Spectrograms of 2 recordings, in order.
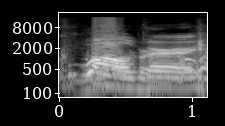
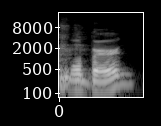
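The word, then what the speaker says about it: Wahlberg: Bro, your name is Mark Wahberg. Mark Wahberg. Well, the H is silent.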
